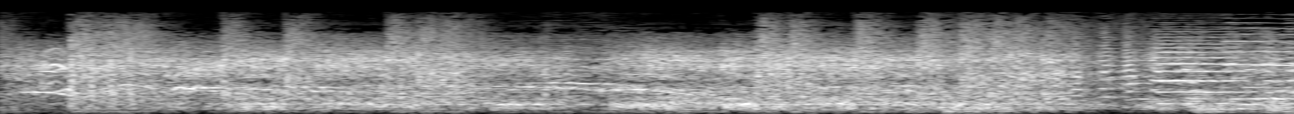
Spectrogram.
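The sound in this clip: A rifle volley rings out in a radio drama battle: a dense, loud barrage of repeated shots and thuds that continues almost without pause.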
